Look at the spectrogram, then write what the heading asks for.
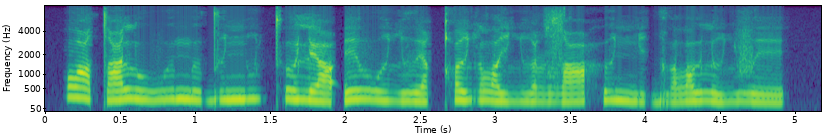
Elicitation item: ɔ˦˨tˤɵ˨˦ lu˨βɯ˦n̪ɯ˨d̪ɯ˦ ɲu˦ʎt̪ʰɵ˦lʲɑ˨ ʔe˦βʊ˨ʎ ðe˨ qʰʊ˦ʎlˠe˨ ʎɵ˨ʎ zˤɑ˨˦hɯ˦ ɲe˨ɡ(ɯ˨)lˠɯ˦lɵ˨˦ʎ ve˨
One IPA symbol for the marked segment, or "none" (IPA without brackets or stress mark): ɯ˨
